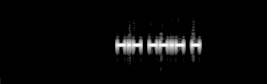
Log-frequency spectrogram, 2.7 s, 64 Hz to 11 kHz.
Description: Morse code, heard as a keyed tone, about 46 wpm, 700 Hz. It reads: KQT
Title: USA Call Sign Postfixes - 3 Letters 45wpm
